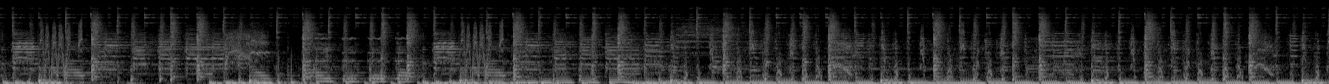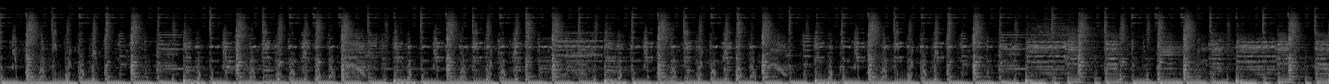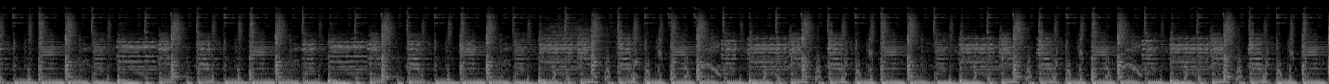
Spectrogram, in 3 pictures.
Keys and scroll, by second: 2.9 ctrl+alt+shift+7, 3.5 Return, 21.9 1, 23.7 Tab, 24.4-25.8 typing, 27.5 space, 33.1 3, 33.4 Return, 38.7 space.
